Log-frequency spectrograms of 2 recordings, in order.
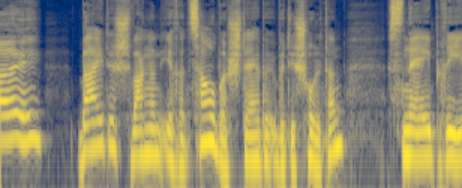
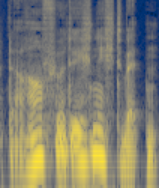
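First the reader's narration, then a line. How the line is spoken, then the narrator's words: Murmured. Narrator (German): murmelte Harry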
